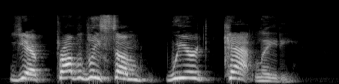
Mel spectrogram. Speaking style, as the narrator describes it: chuckled

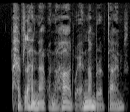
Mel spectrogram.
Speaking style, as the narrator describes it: He laughed softly and said

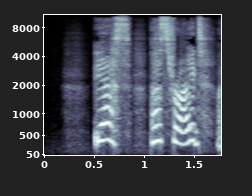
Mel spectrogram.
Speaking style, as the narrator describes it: gasped, struggling to keep up with him

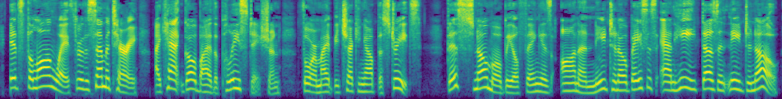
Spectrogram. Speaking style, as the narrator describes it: Granny yelled through the wind

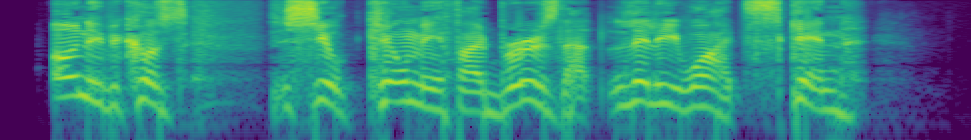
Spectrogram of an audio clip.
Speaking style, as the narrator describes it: Froi mocked through gasps

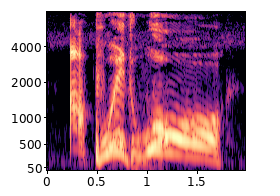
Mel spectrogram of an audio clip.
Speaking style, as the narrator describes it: they shouted

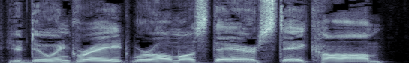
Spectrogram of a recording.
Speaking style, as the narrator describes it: hollered

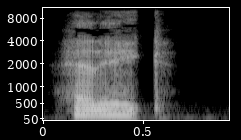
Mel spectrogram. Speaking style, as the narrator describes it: he said wearily

